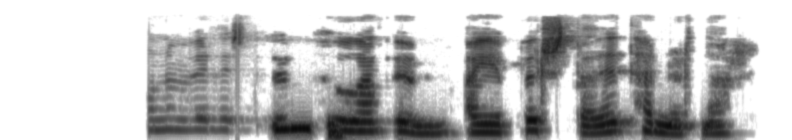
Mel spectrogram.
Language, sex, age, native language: Icelandic, female, 30-39, Icelandic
